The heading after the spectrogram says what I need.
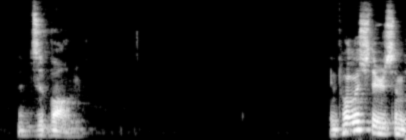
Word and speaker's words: dzwon: We need to pronounce each sound z whenever it doesn't have an I, as in bardzo or dzwon.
